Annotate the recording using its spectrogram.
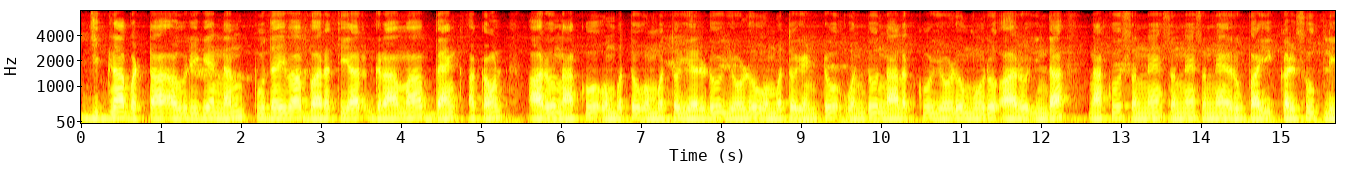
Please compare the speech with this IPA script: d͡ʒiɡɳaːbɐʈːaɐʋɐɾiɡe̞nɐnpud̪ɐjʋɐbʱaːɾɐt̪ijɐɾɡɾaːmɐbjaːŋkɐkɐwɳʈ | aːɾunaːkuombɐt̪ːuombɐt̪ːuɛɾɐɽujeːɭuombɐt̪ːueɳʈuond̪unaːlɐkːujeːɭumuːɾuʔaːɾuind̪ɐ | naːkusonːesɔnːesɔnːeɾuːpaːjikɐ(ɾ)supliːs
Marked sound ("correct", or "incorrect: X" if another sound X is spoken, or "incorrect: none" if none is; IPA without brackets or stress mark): incorrect: ɭ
